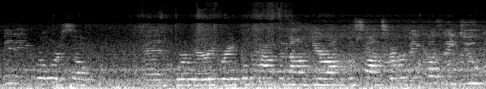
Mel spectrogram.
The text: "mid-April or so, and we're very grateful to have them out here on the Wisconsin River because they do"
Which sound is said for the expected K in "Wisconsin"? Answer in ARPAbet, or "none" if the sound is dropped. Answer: none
